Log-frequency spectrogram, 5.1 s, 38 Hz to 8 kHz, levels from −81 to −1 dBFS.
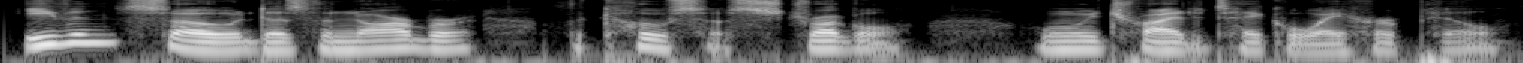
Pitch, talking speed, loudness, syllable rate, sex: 130 Hz, 175 wpm, -18 LUFS, 4.8 syllables/s, male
